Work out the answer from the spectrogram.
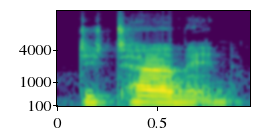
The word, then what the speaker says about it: determine: yeah so watch that you're not moving that stress and you're not saying as mine but determin determine excellent so that brings us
